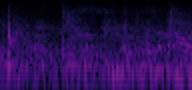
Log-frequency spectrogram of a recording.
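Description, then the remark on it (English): A studio audience shuffles and stomps its feet in a steady, rustling wash of noise, with scattered taps and claps blending together at a fairly low level, providing foot stomping and clapping for a song. “Not just shuffling, noisy stomping and clapping.”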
